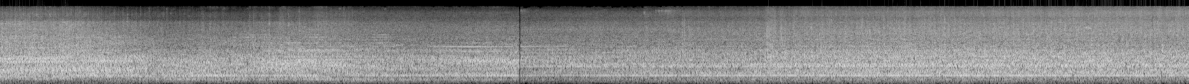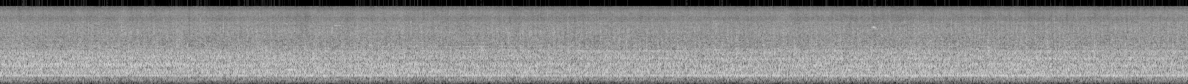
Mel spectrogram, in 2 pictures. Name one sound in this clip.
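A harvester engine runs loud and steady close by.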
